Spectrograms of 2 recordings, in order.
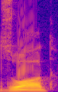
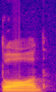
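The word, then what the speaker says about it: ضاد: For example, for Zwad, in Urdu it's called Zwad, but in Arabic it's called Dod. There's a lot of difference between Zad and Dod.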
